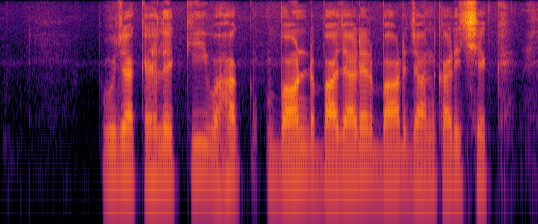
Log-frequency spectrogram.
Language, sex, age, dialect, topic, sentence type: Magahi, male, 36-40, Northeastern/Surjapuri, banking, statement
